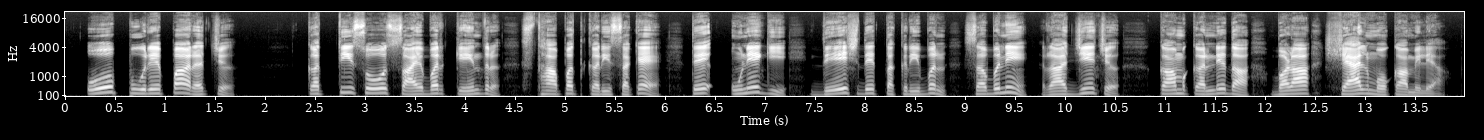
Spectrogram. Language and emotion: Dogri, neutral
